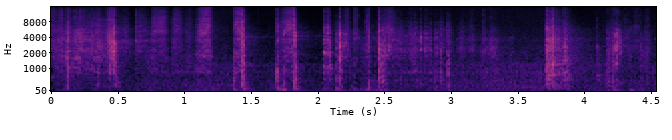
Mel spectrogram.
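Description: A paper soap wrapper for goat milk soap is creased and folded against a book spine, giving quick bursts of crisp crinkling and sharp rustling swipes between brief pauses, close and alone.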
